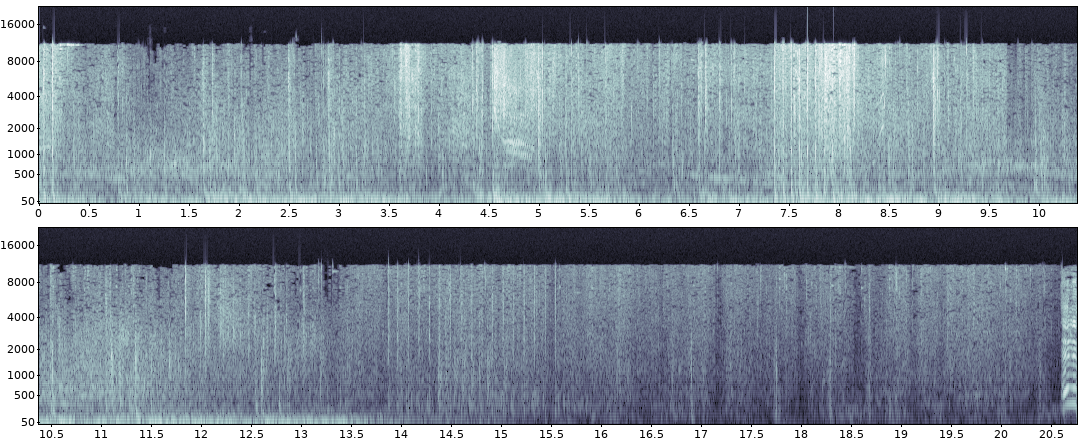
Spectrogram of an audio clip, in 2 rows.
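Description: Heavy rolling bursts of fire and booms from an artillery battery in a PS4 war game fill the first thirteen seconds loudly, then fall away to a quiet, sparse tail.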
